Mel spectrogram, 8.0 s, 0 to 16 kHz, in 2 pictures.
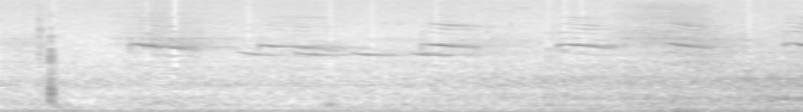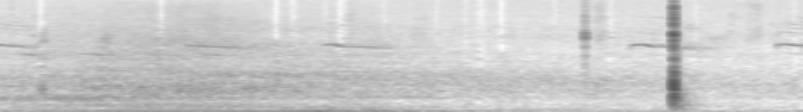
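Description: Birds chirp with short, falling chirps repeating every half second or so, and a low rumble swells and fades in the middle. Near the end comes a single sharp click: the plastic tweeter cover on the mirror corner of a 2009 Hyundai Elantra's front door snapping into place.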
